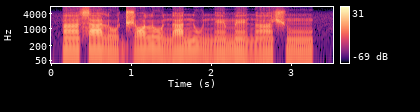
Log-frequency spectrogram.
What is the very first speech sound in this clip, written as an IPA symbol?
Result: ã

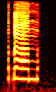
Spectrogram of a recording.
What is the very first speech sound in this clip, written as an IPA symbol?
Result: ɗ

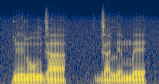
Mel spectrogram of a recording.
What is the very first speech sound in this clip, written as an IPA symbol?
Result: ɾ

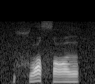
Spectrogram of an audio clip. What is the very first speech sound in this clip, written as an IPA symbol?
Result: sʷ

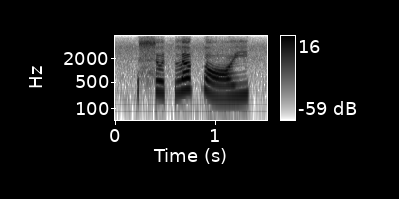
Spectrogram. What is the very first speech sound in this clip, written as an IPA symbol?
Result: s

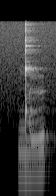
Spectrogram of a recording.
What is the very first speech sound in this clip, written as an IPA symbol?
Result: ŋ͡ǃ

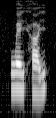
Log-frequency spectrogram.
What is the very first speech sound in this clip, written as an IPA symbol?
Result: w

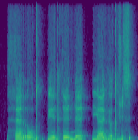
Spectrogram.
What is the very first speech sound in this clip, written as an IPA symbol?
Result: h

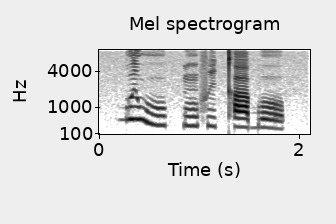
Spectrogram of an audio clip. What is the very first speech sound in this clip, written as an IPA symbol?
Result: ɡʷ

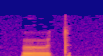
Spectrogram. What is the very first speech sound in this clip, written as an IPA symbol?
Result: ɵ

